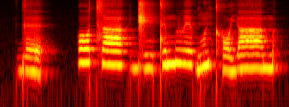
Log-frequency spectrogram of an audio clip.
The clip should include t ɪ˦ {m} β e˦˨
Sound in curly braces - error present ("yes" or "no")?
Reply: no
